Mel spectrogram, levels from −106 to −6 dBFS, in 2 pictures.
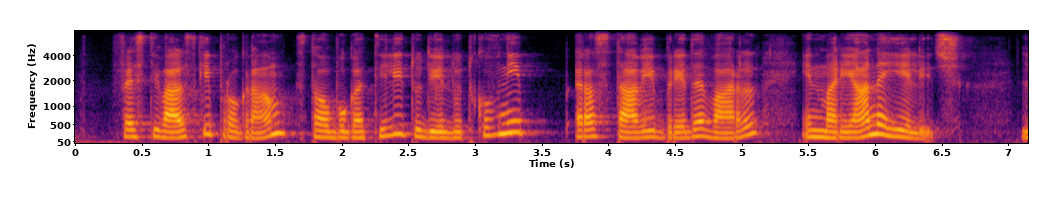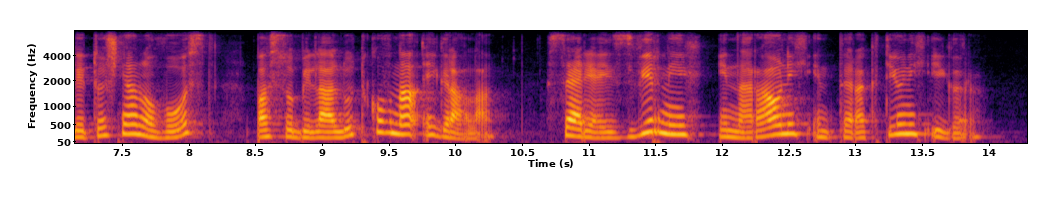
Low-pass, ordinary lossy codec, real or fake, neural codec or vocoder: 7.2 kHz; Opus, 24 kbps; real; none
